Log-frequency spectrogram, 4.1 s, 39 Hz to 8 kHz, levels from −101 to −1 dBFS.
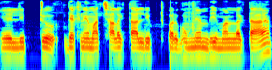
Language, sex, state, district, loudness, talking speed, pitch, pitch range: Hindi, male, Bihar, Begusarai, -18 LUFS, 235 wpm, 105 Hz, 105-110 Hz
